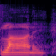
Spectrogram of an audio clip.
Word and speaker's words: Lani: So a little bit about me, and I'll tell you how I got my name a little bit later, but it is pronounced Lani.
